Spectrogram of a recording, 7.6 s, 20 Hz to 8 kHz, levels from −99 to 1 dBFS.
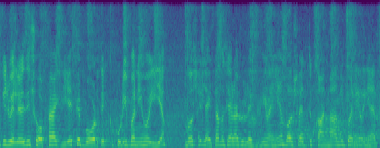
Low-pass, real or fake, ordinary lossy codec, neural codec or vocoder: none; fake; none; codec, 16 kHz, 4 kbps, X-Codec, WavLM features, trained on Multilingual LibriSpeech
